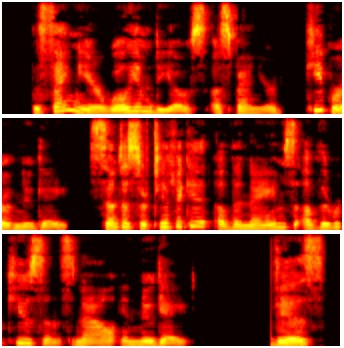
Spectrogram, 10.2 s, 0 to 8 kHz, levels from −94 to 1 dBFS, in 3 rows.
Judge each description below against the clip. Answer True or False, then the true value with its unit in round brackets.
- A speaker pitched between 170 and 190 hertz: False (200 Hz)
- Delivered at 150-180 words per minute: False (135 wpm)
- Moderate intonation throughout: False (6.3 semitones)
